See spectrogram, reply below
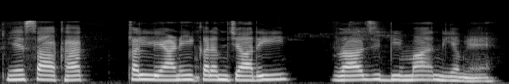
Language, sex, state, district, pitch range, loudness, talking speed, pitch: Hindi, female, Uttar Pradesh, Saharanpur, 205-220 Hz, -12 LUFS, 95 wpm, 210 Hz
